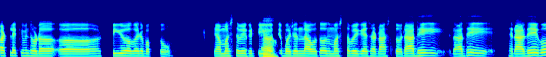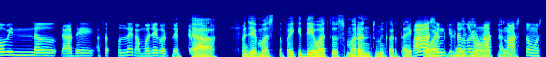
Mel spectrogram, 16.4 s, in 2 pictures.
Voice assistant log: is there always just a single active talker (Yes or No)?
No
